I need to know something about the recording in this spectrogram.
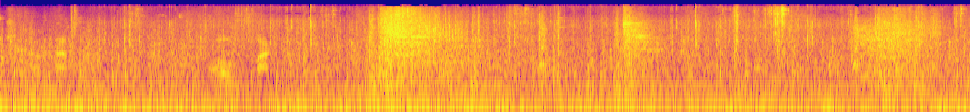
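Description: Metal weapons clash and clang.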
